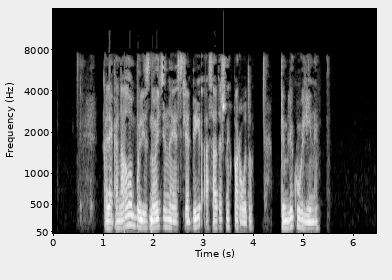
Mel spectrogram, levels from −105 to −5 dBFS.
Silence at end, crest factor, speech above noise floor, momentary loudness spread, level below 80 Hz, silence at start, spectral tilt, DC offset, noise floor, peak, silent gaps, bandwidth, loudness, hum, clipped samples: 1.15 s; 18 dB; 75 dB; 8 LU; -50 dBFS; 1 s; -5 dB/octave; under 0.1%; -90 dBFS; 0 dBFS; none; 7.8 kHz; -16 LUFS; none; under 0.1%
